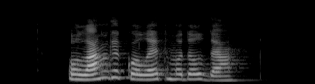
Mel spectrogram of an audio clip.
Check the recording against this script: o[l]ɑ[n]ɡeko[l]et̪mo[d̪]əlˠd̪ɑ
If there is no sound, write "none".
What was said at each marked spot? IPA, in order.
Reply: l, ŋ, l, d̪

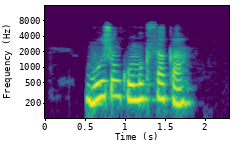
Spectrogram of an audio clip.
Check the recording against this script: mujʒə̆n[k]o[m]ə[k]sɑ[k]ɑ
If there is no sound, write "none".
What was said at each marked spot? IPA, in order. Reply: k, m, k, k

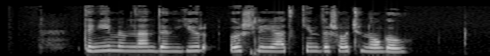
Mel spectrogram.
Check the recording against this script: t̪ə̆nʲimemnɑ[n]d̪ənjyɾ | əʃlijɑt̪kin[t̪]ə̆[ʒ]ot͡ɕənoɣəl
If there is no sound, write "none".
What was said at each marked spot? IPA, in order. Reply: n, d̪, ʃ

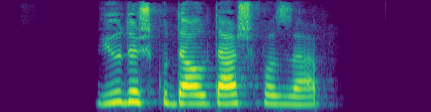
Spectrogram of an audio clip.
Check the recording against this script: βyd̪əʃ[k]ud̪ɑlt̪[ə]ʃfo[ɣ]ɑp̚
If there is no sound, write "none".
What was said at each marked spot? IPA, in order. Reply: k, ɑ, z

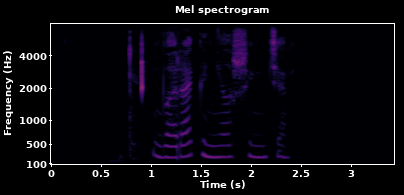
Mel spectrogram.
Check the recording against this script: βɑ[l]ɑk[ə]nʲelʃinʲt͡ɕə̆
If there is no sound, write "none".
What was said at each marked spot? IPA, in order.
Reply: ɾ, ə

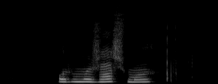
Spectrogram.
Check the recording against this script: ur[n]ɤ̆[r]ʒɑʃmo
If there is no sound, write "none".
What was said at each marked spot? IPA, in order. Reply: m, none

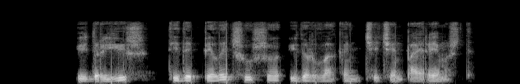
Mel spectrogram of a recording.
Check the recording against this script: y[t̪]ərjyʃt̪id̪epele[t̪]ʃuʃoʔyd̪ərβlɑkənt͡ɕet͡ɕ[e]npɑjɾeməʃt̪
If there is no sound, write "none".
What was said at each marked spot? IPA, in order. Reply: d̪, t̪, e

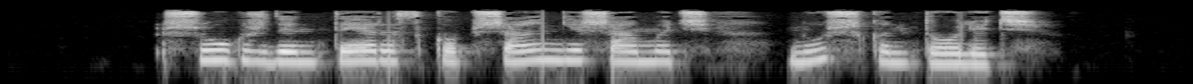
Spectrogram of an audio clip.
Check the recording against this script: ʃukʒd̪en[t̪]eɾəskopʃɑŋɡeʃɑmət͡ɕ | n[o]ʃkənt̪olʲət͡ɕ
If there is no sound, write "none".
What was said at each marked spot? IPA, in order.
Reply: t̪, u

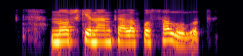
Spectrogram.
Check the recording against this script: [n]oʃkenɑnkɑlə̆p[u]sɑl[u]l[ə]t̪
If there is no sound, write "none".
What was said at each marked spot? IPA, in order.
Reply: n, o, u, ə

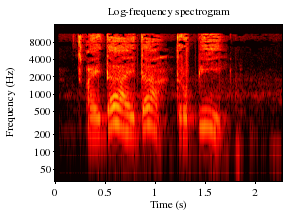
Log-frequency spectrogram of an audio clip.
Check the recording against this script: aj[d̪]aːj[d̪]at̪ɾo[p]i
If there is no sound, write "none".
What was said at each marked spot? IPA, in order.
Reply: d̪, d̪, p

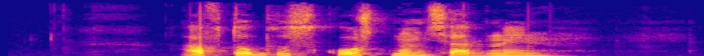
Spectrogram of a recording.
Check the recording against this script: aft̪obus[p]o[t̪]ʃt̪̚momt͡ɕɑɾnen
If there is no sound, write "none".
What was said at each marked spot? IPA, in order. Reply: k, none

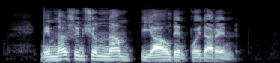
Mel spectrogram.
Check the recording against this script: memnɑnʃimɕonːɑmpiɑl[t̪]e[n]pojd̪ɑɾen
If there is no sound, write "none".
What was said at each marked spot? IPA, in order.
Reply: d̪, n

